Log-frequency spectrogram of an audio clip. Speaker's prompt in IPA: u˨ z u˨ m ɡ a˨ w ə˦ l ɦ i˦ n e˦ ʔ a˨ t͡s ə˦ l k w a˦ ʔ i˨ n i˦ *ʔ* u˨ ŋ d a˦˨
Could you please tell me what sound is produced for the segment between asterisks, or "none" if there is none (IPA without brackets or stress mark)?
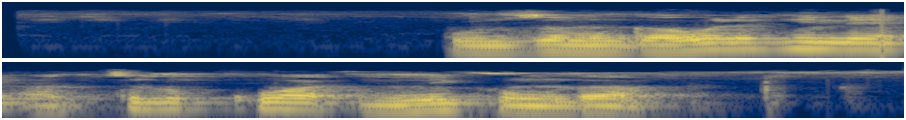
k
